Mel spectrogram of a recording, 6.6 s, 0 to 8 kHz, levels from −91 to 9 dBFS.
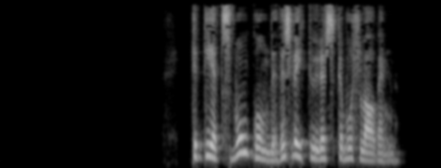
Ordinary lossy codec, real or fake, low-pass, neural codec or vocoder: MP3, 32 kbps; fake; 7.2 kHz; codec, 16 kHz, 1 kbps, FunCodec, trained on LibriTTS, 50 frames a second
